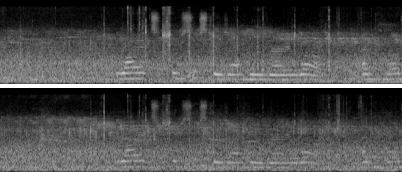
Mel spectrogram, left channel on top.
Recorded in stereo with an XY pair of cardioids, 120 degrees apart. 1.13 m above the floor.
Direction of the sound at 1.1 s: 30° left.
